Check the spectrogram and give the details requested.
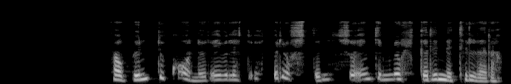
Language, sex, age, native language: Icelandic, female, 40-49, Icelandic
